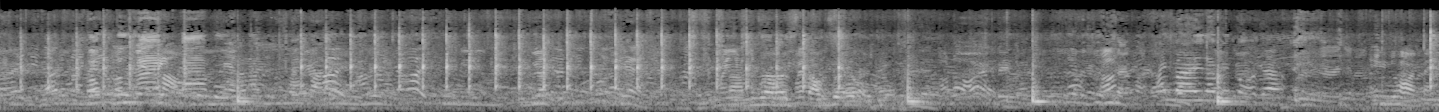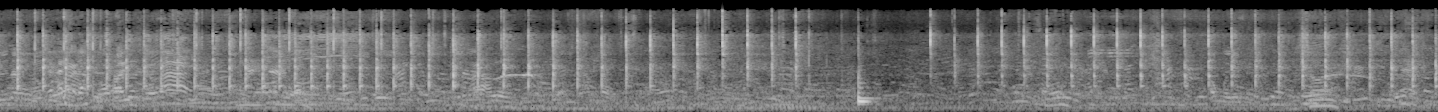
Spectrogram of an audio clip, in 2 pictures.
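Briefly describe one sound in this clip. A drum beats in a fast, steady rhythm.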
